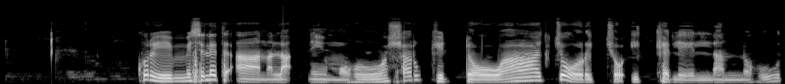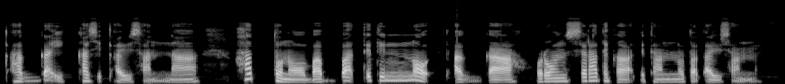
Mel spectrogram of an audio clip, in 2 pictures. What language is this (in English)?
Sidamo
